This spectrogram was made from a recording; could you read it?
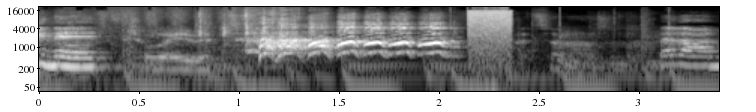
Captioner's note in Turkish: Gülüyor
